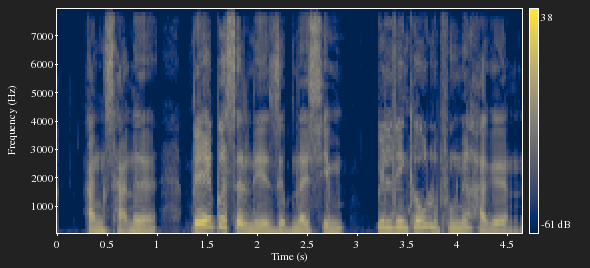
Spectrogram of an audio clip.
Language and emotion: Bodo, happy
